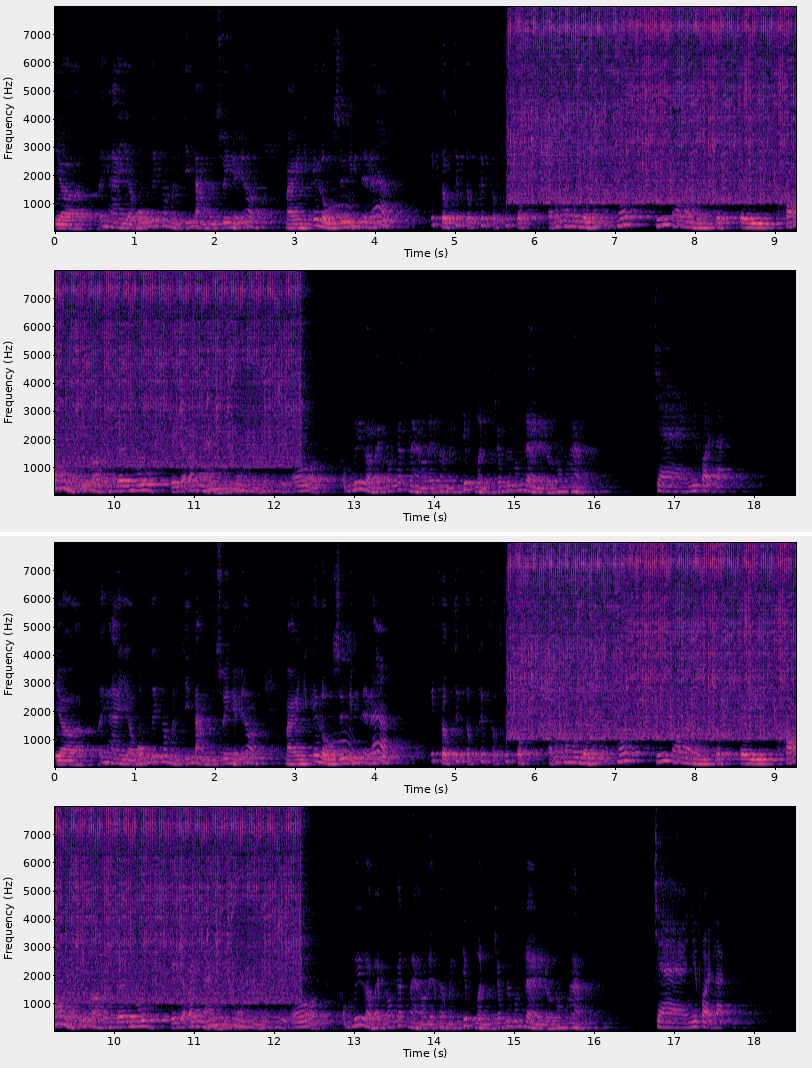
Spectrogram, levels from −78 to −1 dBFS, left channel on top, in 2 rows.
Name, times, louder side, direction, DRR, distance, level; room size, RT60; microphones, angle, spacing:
voice 1, 0.0-4.0 4.7-11.9 12.4-12.5 12.8-15.9, equal, 20° right, 2 dB, 1.4 m, -38 dB
voice 2, 3.4-4.2 11.2-12.5 16.8-17.6, right 2 dB, 50° right, 7 dB, 1.1 m, -41 dB
Bicycle, 5.6-12.3, right 1 dB, 5° right, 0.4 m, -33 dB
10.0 x 9.1 x 6.4 m, 1.3 s
head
